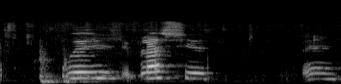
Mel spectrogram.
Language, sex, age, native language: Icelandic, male, 9, Icelandic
